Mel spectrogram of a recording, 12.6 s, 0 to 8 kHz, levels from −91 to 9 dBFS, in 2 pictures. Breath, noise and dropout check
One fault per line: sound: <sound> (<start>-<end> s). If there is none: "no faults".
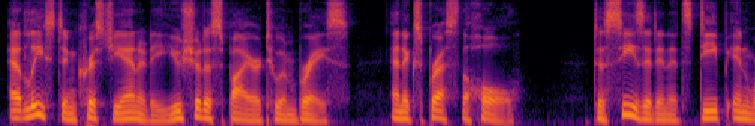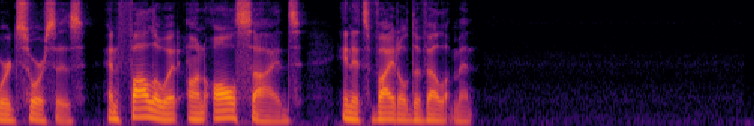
no faults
